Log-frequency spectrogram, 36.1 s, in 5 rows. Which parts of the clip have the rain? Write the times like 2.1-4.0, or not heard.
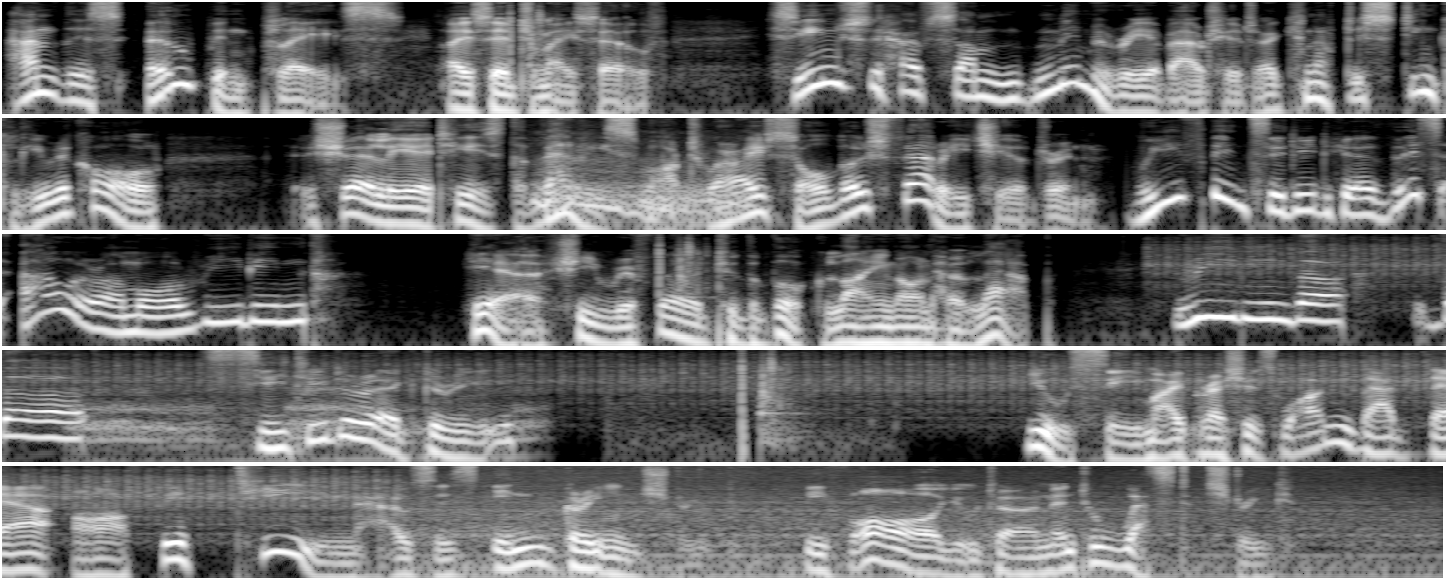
not heard.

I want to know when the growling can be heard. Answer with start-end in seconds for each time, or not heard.
9.8-11.1, 21.9-24.4.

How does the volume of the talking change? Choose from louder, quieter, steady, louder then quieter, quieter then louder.
steady.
